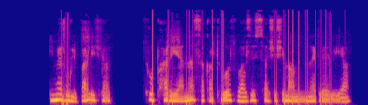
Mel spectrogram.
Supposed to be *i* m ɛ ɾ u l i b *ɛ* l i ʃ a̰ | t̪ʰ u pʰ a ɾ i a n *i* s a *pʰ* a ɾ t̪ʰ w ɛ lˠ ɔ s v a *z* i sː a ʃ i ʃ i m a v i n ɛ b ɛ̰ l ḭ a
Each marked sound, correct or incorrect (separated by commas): correct, incorrect, incorrect, incorrect, correct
